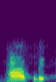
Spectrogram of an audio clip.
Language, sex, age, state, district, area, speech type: Marathi, male, 30-45, Maharashtra, Akola, urban, conversation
